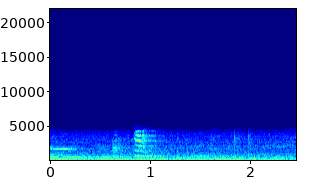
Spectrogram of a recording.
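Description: A short meow-like falling cry about a second in, during a thin, sparse stretch of a pop song.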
